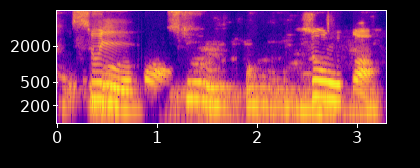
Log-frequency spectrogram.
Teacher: Dekat lam tu jangan moncong. Sin tu je yang moncong.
